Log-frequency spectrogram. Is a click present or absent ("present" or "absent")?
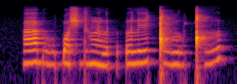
present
